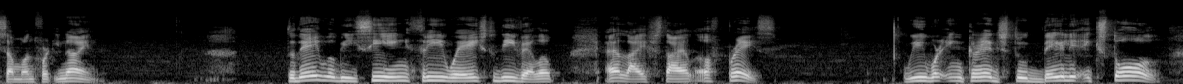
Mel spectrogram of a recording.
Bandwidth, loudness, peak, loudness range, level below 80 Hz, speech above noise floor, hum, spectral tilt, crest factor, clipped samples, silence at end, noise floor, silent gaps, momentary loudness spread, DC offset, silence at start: 10 kHz; -15 LUFS; -2 dBFS; 4 LU; -52 dBFS; 38 dB; none; -6 dB/octave; 14 dB; under 0.1%; 0.25 s; -52 dBFS; none; 7 LU; under 0.1%; 0 s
